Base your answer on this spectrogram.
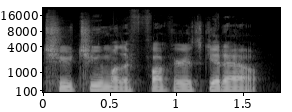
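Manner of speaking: normal talking voice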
